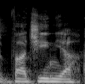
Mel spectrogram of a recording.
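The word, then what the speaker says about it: Varginha: Although it's probably pronounced Vagina. – Like piranha.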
